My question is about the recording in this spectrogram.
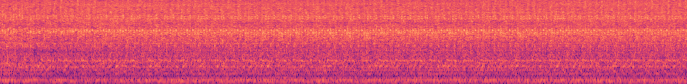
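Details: Engine idling after hydraulic tensioner replacement: smooth, even idle with steady hum, no ticking, rattle or slapping; earlier noise gone, healthy.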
